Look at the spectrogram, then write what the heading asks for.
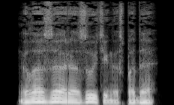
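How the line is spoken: Tired. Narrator (Russian): устало произнес

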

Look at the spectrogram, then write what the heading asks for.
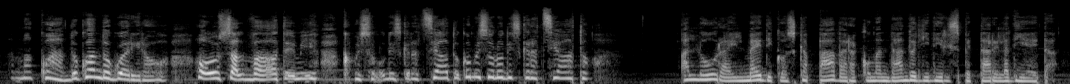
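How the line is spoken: Stammering between sobs. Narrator (Italian): Balbettava tra un singhiozzo e l'altro

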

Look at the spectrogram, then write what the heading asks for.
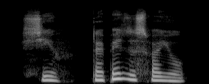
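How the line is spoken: Weary sigh. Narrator (Russian): Устало вздохнула Маша

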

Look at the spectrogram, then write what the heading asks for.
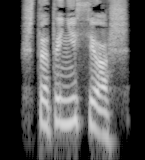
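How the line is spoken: Roar. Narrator (Russian): взревела я

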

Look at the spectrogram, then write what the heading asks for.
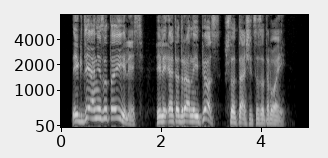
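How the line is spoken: Loud laughter. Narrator (Russian): Он слишком громко рассмеялся собственной шутке

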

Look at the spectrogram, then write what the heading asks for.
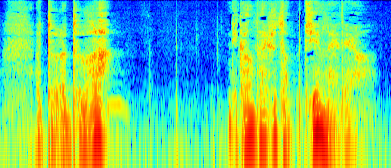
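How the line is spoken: Soft, ticklish. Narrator (Chinese): 小梅感到面颊被他蹭得痒痒的，就小声地说

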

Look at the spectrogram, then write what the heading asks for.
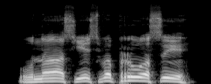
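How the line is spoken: Growl. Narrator (Russian): прорычал Каннис

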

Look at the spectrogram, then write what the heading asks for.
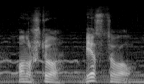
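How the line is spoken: Plain. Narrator (Russian): спросил Рупас

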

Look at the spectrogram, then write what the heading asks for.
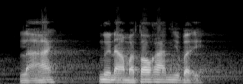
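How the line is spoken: Angry. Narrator (Vietnamese): Trang Hạo Nhiên tức giận nói

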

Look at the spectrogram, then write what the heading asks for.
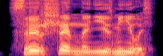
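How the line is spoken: Cheerful snort. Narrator (Russian): весело фыркнул Чеботурин

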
